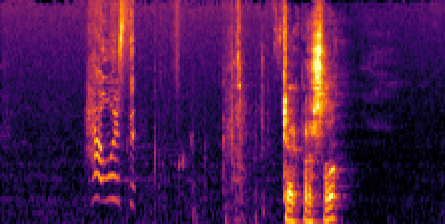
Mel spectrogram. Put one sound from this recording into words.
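A middle-aged woman speaks warmly, close by.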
